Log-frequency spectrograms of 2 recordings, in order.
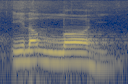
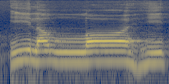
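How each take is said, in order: First: The h sound is weak and unclear. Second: The h sound is clear from the throat. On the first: The speaker calls it wrong. "bukan ilallahi" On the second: The speaker calls it right. "membaca huruf H itu jelas dari pangkal tenggorokan"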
